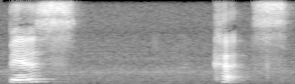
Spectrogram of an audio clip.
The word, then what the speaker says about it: biscuits: Biz, cuts. First syllable is biz. Next syllable. Now, when we write biscuits, we're writing the UI, and the CU gets underlined because it says a k sound.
